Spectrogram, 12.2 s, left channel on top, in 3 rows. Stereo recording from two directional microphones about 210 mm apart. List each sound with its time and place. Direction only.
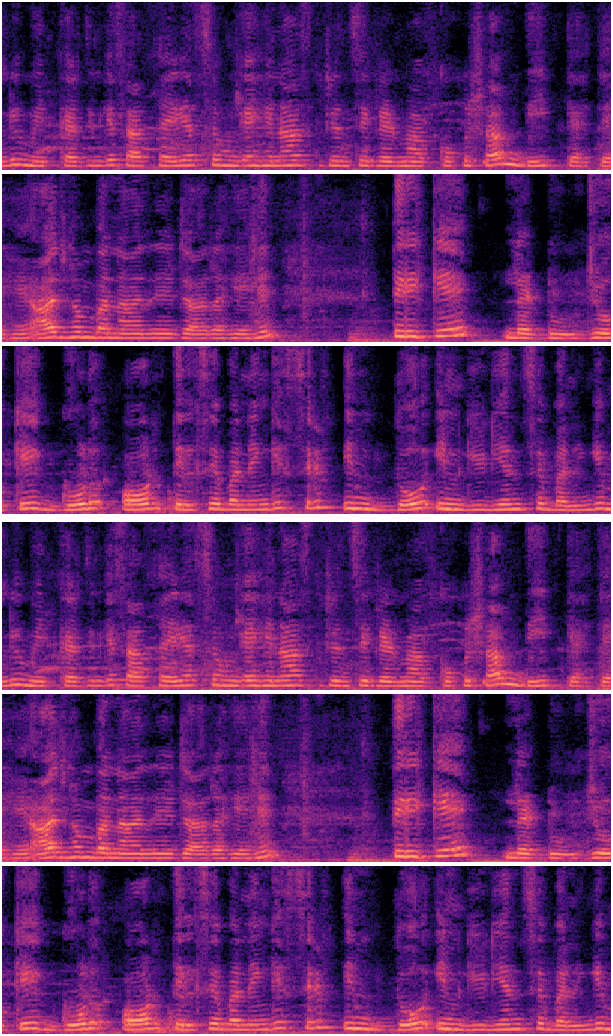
0.0 s a woman's voice: 25° left (ahead or behind)
6.7 s a woman's voice: 30° left (ahead or behind)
